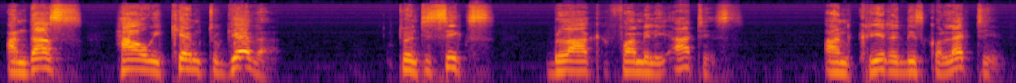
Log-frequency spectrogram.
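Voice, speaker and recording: A man's voice: medium pitch, measured pace, slightly rough, dry recording, clean studio sound. A man, a musician guest talking earnestly in a casual interview. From Kenya. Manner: earnest, explains at length with frequent fillers.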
